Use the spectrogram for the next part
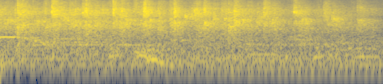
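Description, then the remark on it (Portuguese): A church audience applauds for Jesus for the lives of church members, dense overlapping claps forming a continuous crackling wash at moderate loudness, with faint murmuring voices beneath. “Salva de palmas para Jesus pela vida deles.”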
